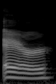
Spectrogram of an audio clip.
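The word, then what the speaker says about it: ēar: This symbol is an Anglo-Saxon rune air, and yes, pronounced like air, not like ear.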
